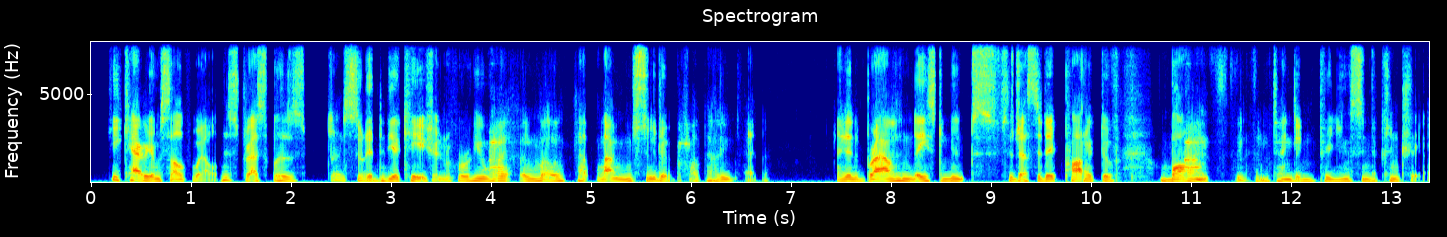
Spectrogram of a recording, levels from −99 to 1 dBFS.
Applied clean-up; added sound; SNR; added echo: neural diffusion model UNIVERSE++.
